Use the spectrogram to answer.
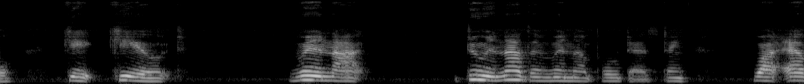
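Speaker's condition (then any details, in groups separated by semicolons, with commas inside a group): Mild cerebral palsy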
